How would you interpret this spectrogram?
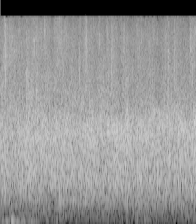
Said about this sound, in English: That's a cheer.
